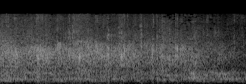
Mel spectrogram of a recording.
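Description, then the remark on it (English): A crowd applauds a joke about ribeye steak, a dense, even wash of many hands clapping at once that holds strong throughout before easing slightly at the end. “They clapped for the meat joke.”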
